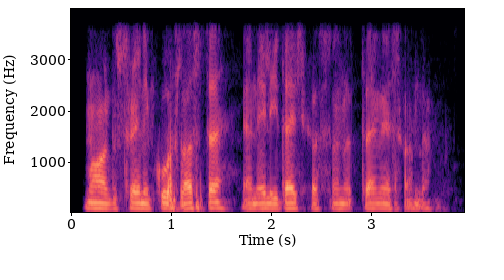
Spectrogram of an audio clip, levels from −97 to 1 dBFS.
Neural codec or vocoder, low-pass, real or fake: codec, 24 kHz, 6 kbps, HILCodec; 3.6 kHz; fake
